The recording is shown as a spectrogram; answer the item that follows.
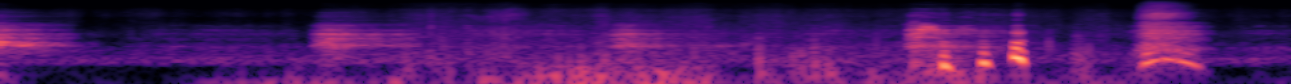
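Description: A man breathing hard as he walks through deep snow, with a soft noisy stretch of footsteps and breath, then a few short voiced huffs and a sharp exhale near the end.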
